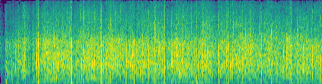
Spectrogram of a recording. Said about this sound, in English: Now, it was a very Baptist clap, by the way. I grew up Baptist, and that was very Baptist.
